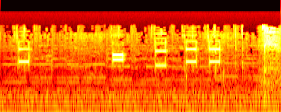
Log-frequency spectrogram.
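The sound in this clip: Touch-tone beeps of a phone number being dialed: five short, pure electronic tones at uneven intervals over a quiet hiss, followed by a brief burst of noise at the end.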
